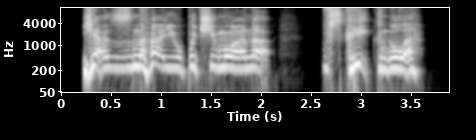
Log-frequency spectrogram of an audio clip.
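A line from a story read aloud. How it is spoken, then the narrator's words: Hoarse whisper. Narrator (Russian): хрипло прошептала тетка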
